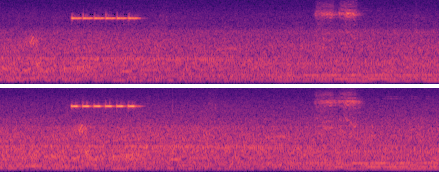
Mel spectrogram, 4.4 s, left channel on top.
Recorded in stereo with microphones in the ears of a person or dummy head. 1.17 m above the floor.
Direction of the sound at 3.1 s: 25° right (ahead or behind).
